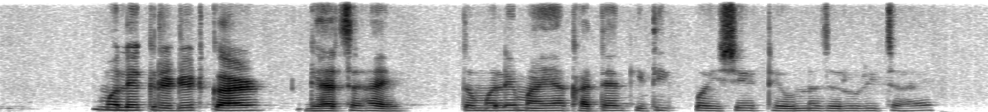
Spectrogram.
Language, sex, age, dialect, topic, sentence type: Marathi, female, 31-35, Varhadi, banking, question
